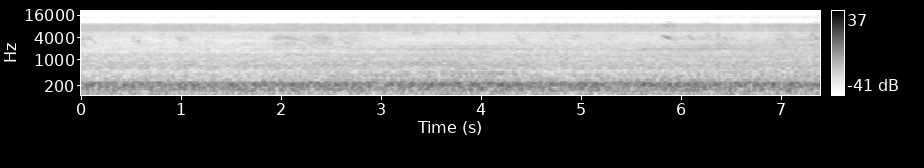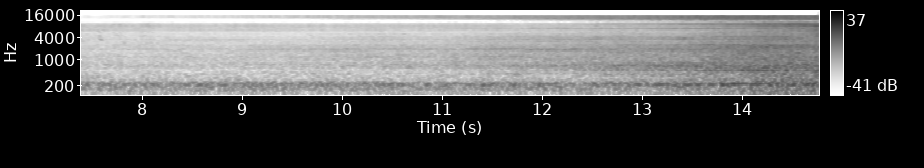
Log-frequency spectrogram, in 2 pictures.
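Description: GWR Intercity Express Train approaching at speed: a steady rumble of wheels on rail that grows louder over the last few seconds as the train nears.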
